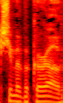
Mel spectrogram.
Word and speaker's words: Shimabukuro: If you're just tuning in, it's Jake Shimabukuro, who's on the show. I said it right that time, didn't I? – Yeah. Oh, that was perfect.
